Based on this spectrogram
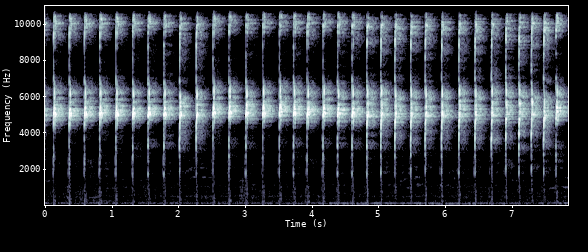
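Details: Lovebird chirping, played to stimulate lovebirds that rarely sing. A long series of piercing, clipped chirps, roughly three to four per second with slightly uneven spacing, continues without pause for about eight seconds.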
